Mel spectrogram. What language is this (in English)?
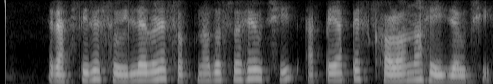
Odia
